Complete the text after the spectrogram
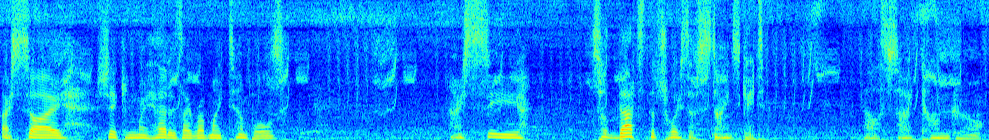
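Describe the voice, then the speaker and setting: Man voicing a hushed, theatrical young mad scientist. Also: medium pitch, slow pace, vocal fry, long pauses, a little hiss or hum. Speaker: narrator and lead in fan dub. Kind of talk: first-person visual novel narration. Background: music.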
